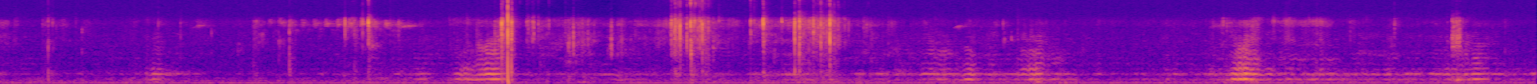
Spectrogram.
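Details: Tree bumblebees from a colony nesting in a nest box in an apiary, aggressive as the box is opened; a low droning buzz with harmonics runs throughout, broken by sharp knocks, rustling and crinkling handling noises.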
